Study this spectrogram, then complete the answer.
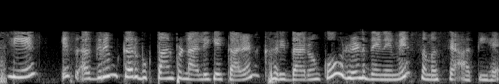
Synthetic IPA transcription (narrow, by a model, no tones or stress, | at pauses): ɪslie | ɪsɐɡɾɪmkɐɾbʱʊɡt̪aːnpɾɐɽ̃aːlikekaːɾəɽ̃xɐɾiːd̪aːɾõkoɾɪɽ̃d̪eːnemẽsɐməsja̰ʔa̰ːt̪iɦɛ̰ː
